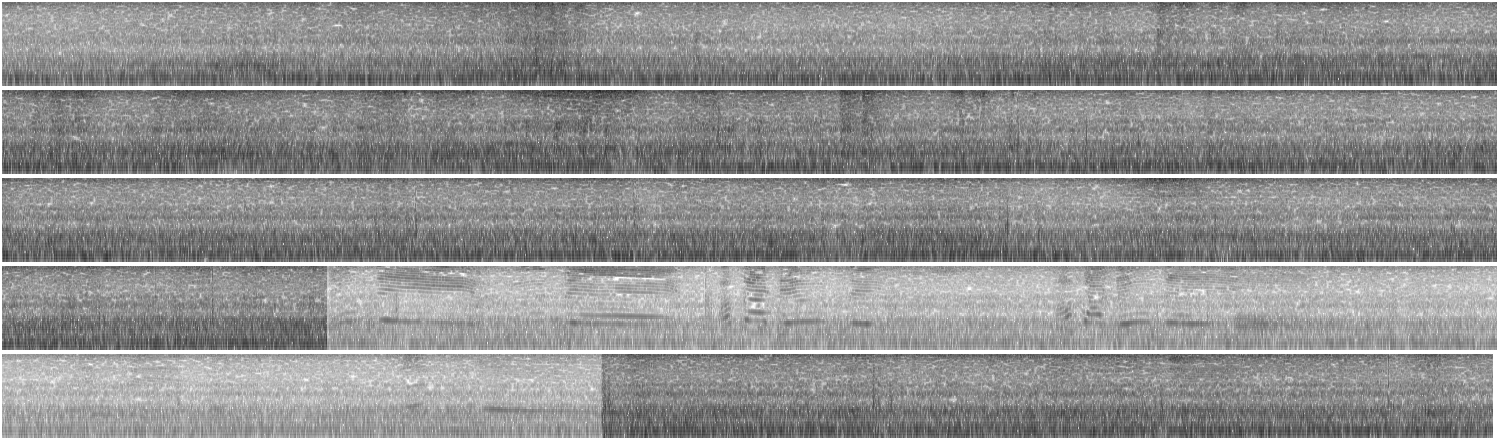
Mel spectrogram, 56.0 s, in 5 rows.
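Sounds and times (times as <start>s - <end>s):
electric train running on track: 0.0s - 56.0s.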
